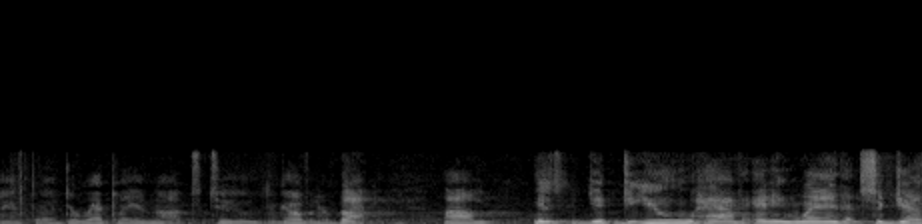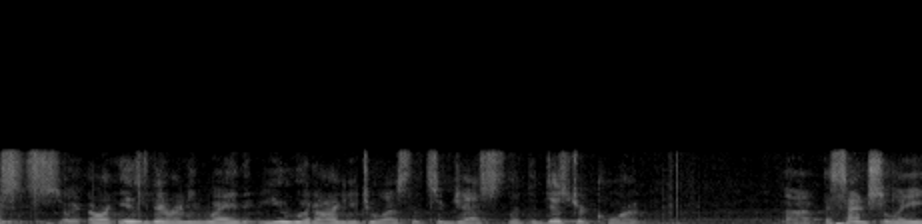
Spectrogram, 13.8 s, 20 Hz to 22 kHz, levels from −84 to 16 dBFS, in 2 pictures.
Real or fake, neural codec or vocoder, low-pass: fake; codec, 16 kHz, 4 kbps, FreqCodec, smaller model; 7.2 kHz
